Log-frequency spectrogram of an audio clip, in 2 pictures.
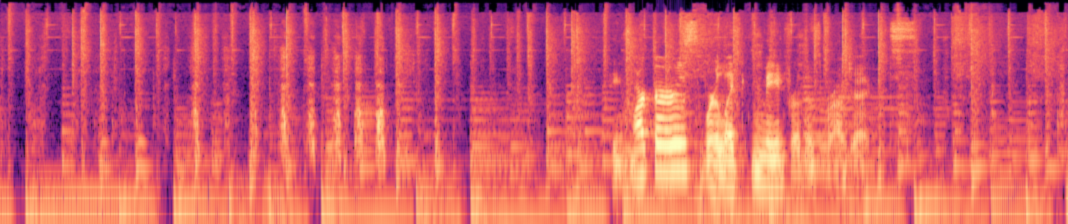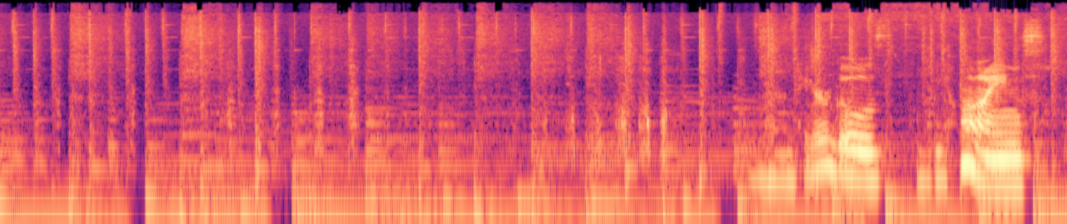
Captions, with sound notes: (marker scratching) Paint markers were made for these projects. (upbeat music) (marker scratching) And hair goes behind as well.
